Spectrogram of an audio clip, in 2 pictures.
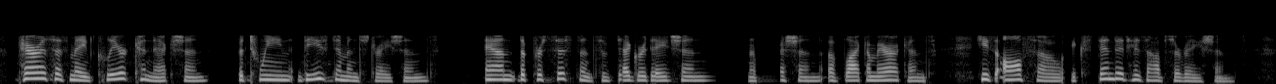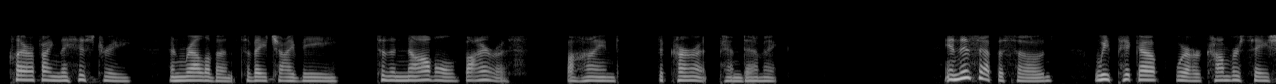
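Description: Speech that has come through a narrowband call path, with nothing above 4 kHz, which fits G.711, shows repeated packet loss (robotic sound) from 6.2 to 7.83 s. Packets went missing again and again, leaving about nine short holes, the longest about 0.15 s. Each hole was patched by stretching the preceding sound, so roughly a third of that stretch is synthetic fill. The result is choppy speech with pieces missing.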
